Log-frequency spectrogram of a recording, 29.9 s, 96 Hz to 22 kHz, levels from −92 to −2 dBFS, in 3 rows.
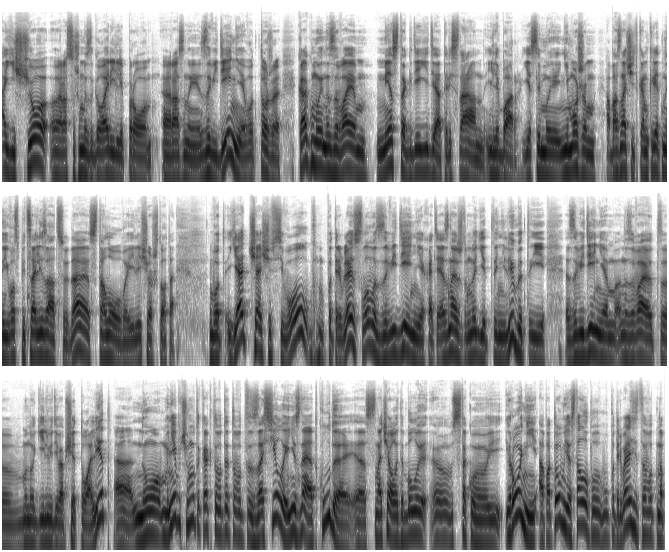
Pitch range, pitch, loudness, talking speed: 115-145 Hz, 130 Hz, -16 LUFS, 165 wpm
